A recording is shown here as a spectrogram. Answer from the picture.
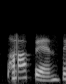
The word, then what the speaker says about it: Poppin: Poppin. Think of Mary Poppins. Just drop the S.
